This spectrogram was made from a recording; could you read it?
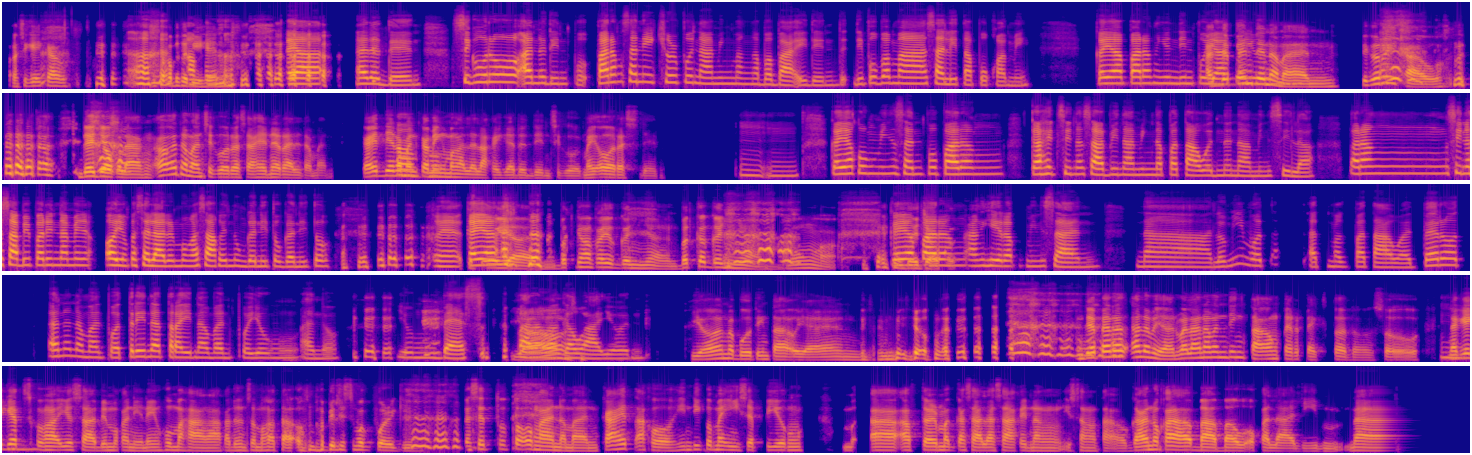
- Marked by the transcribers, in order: static; laugh; laugh; tapping; laugh; other background noise; drawn out: "parang"; laugh; laughing while speaking: "ano"; laugh; chuckle; laugh; "Yes" said as "yas"; laughing while speaking: "best"; laugh; laughing while speaking: "Hindi, joke lang"; laugh; chuckle; laughing while speaking: "taong mabilis mag-forgive"; chuckle; sigh; distorted speech
- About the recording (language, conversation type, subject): Filipino, unstructured, Ano ang kahalagahan ng pagpapatawad sa buhay?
